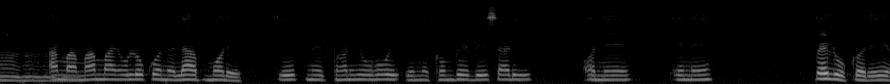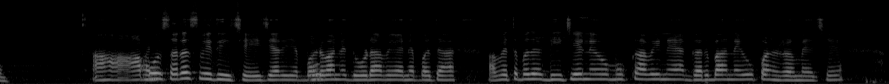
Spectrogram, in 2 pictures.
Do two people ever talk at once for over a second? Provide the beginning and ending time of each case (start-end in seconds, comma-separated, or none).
none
